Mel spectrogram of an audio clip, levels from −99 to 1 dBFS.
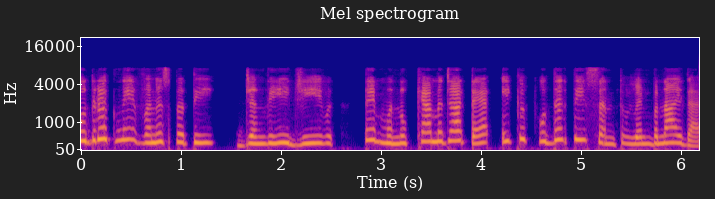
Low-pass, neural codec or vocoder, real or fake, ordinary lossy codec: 7.2 kHz; codec, 16 kHz, 1.1 kbps, Voila-Tokenizer; fake; none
